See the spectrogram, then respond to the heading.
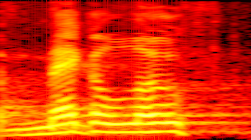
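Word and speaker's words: Megillot: Remember that part about the megaloth? That's how you say it. Long O-T, don't say the H at the end.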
